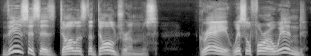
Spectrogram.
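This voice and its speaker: A man voicing a brisk, gruff sea captain in an audiobook, barking terse orders. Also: fairly high pitch, wildly swooping pitch, no room sound, clean studio sound, pitched above the performer's own voice, heavily acted. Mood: gruff, impatient. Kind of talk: audiobook character acting.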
